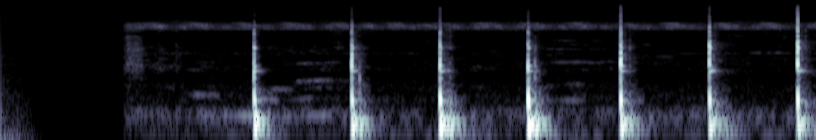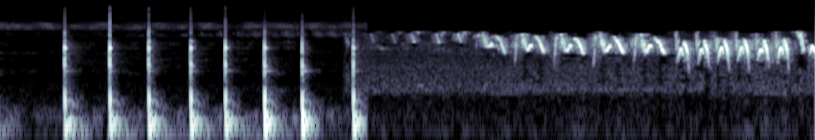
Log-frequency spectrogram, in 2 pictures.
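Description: A series of sharp knocks that come faster and faster, then a rapid run of high chirps, like birds twittering, near the end.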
